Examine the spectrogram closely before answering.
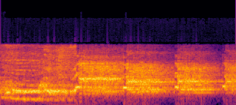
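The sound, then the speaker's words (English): Dogs bark and yip in a dense, continuous stream, one dog barking playfully and another barking angrily at a stranger, loud and insistent, with the tone of the barking shifting partway through. “Well, if you couldn't tell that the first dog, Kira, was playing while the second, Lassie, was angrily barking at a stranger, artificial intelligence might be able to help you.”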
